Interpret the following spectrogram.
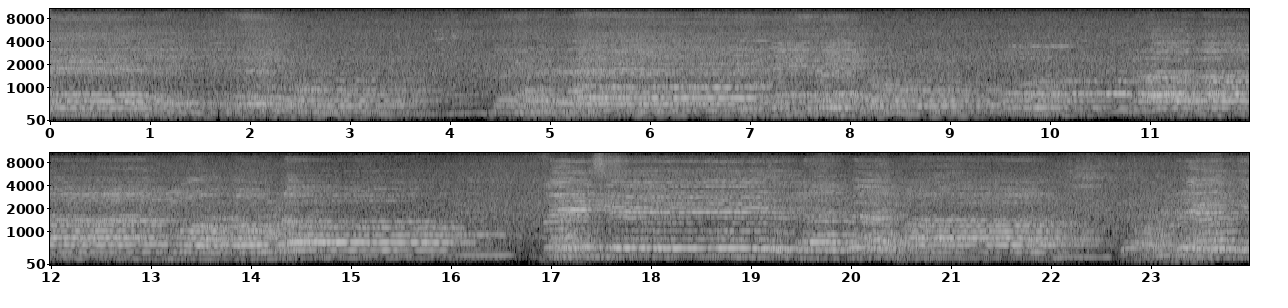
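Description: A men's choir singing a song together without instruments, in long held phrases with short breaths between them about four seconds in and again near seventeen seconds.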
